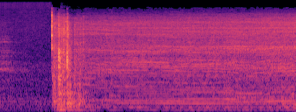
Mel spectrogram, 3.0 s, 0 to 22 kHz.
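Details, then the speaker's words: 1994 Ford F150 power window motor just replaced, door panel off, regulator lubed with engine assembly oil: a sharp clatter of banging knocks at motor start-up, then a steady whir. The owner suspects the big sprocket or gear driven by the motor. "down in here you hear that banging when it first starts up it's that a big I don't know what you call it sprocket or gear that that runs off of the motor right there and I think it's it's that's what's making that noise"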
